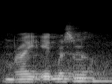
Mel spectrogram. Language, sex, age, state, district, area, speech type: Bodo, male, 18-30, Assam, Chirang, urban, spontaneous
